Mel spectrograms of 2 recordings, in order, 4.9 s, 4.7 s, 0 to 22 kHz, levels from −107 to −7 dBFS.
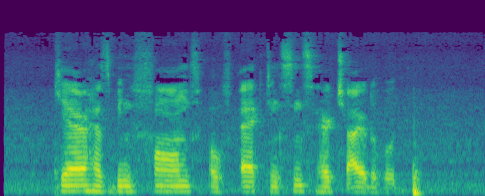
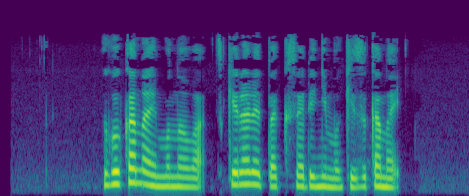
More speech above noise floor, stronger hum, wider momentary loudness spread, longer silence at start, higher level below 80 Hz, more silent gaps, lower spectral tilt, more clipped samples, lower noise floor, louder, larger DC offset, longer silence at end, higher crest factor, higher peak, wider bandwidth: second, 26 dB vs 47 dB; neither; about the same, 11 LU vs 9 LU; second, 0.55 s vs 1.05 s; first, -36 dBFS vs -76 dBFS; neither; about the same, -5.5 dB/octave vs -6 dB/octave; neither; second, -46 dBFS vs -70 dBFS; first, -20 LUFS vs -23 LUFS; neither; about the same, 0.6 s vs 0.7 s; about the same, 18 dB vs 22 dB; about the same, -2 dBFS vs -2 dBFS; about the same, 11 kHz vs 10.5 kHz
